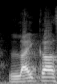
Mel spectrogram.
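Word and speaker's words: plica: लाइका starts with P, P silent, क्या आपको पता है ना कि पी के बाद अगर वाविल ना हो तो वो साइलेंट हो जाता है। तो इसका दी लाइका सर्वर, लोग इसको पिलाइका पढ़ते हैं, पिलाइका नहीं है, ये इंग्लिश की आपको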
